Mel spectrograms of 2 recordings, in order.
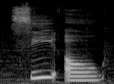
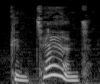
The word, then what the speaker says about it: content: say con con content content has the stress on the second syllable so the first syllable is reduced it becomes smaller and weaker like can can content other words like computer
